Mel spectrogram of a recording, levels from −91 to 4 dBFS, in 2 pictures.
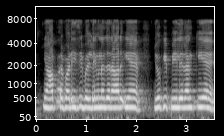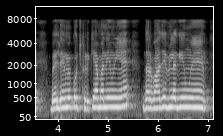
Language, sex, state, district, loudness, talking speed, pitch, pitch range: Hindi, female, Uttarakhand, Tehri Garhwal, -12 LUFS, 230 wpm, 245 Hz, 235-250 Hz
